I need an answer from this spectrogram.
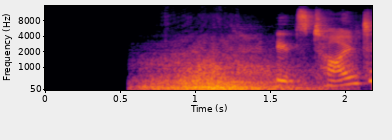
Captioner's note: hard whooshing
